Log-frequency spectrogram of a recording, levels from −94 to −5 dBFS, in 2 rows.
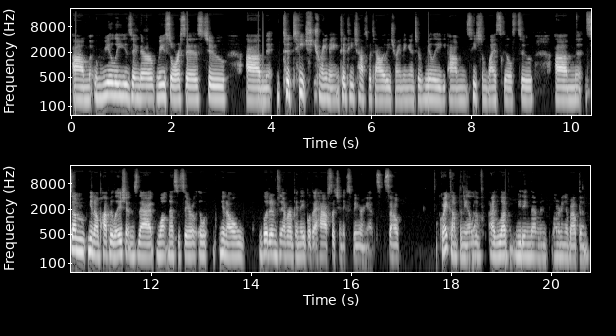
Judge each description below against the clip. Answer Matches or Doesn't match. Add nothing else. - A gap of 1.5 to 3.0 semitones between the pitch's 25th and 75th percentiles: Matches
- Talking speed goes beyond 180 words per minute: Doesn't match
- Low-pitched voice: Doesn't match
